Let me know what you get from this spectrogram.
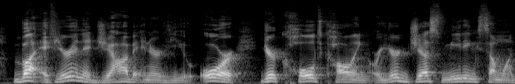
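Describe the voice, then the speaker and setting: With a normal speaking voice and lively intonation, a man talks at medium pitch and a moderate pace in a very clean recording with a silent background. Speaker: youtuber giving sales and persuasion tips. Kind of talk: tutorial. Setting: talking to camera. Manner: upbeat, smiling.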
